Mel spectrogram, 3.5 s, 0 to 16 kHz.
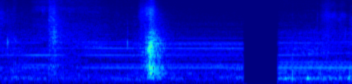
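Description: Welding brackets onto a car seat frame for a 1929 Ford Model A coupe, heard as a steady electric buzz with a few brief louder crackles, cut off by a short silent gap before the buzzing resumes.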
